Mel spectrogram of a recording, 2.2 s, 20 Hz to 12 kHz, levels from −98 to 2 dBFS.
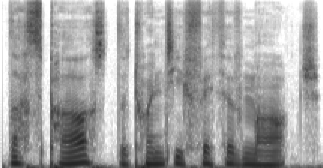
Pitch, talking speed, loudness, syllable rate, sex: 110 Hz, 195 wpm, -19 LUFS, 4.4 syllables/s, male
